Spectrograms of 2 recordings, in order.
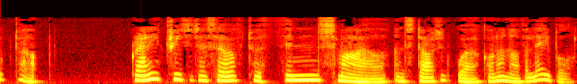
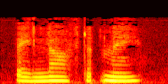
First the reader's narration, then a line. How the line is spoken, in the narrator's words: Esk mumbled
